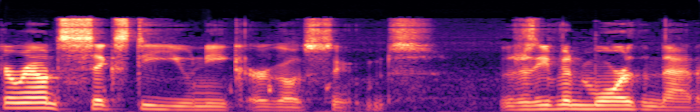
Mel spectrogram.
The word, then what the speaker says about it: Ergo Sum: is my dupes on Ergo Sums. I recently learned that it's pronounced Ergo Sum, even though I'm like inclined to call them Ergo Sums.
